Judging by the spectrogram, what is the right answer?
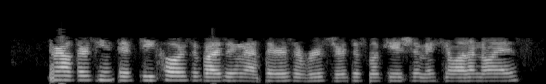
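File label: Police Patrol Dispatch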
